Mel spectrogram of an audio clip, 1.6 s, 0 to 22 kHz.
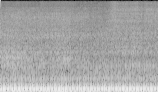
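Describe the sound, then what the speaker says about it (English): A Yamaha MT-07 motorcycle fitted with a Yoshimura R77 full exhaust system idles or rides along with a loud, steady, deep engine drone, close and continuous with no talking. "I have a Yoshimura R77 full system exhaust, which, let me tell you, man, it's loud"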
